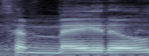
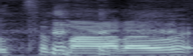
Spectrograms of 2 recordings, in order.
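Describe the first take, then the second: First: "Tomato" said to-MAY-to, long ay vowel; tomayto. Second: "tomato" said to-MAH-to, broad ah vowel; tomahto. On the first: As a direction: say "Tomato" with the American ay sound. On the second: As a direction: say "tomato" with a British ah sound. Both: Shown as a demonstration. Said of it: "it's all the same".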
